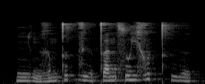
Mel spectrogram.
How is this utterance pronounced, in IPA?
ɲ əː˧˩ ŋ ɣ ə˨˦ m t̪ ə˦˥ t̚ z ɨ̤˨˩ ə̯ t̪ a˧ n s u˧ j ɣ u˦˥ t̚ t̪ʰ ɨ̤˨˩ ə̯

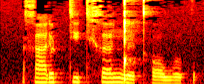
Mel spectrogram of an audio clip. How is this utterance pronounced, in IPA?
x a˦ ɾ ø˦ ʈ tʲ ə˦˨ tʲ x ɜ˦ ŋ͡ǃ ɘ˨ kʰ ɔ˨ w o˨ k

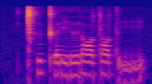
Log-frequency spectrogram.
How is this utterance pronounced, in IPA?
ǀʰ ɨ kʼ ɘ ɾ i ɾ ɨ ɾ ɔ t ɔ t ḭ

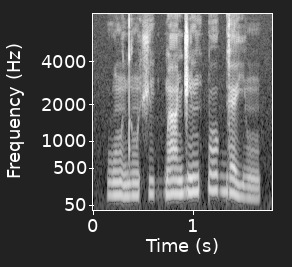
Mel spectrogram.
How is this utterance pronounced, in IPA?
w ũ˨ d ũ˨ ʃ i˧ ɡ͡b ã˧ d͡ʒ ĩ˧ k͡p o˦ ɡ ɛ˦˨ j ũ˨

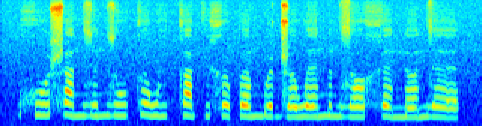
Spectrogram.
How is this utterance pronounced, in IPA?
x u ʂ a n z y n z u k ə w i k a k i x ə˞ p œ m b ə˞ ɖ͡ʐ œ w ɛ n ə n z ʌ x ɛ n œ n z ɛ

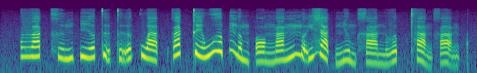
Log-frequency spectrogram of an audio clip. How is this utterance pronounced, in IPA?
v a˦˥ k̚ x ɨ˨˦ ŋ ʔ i˨˦ ə̯ t̪ ɨ̰˧˨ t̪ ɨ̰˧˥ ə̯ k w a˨˩ t̚ k a˦˥ k̚ t̪ e˨˦ w ɣ ə˦˥ p̚ ŋ ə˨˩ m ʔ ɔ˨˩ ŋ a˨˦ ŋ m ə̰˧˥ j z a˨˩ t̚ ɲ ɨ˧˩ m x a˨˩ n v ə˦˥ p̚ t̪ʰ a˧˩ ŋ x a̰˧˨ ŋ ʔ

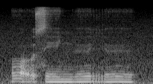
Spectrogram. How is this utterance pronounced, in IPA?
lˠ o̰˥ s e˧ ɲ ø˧˥ r ø˧˥˧

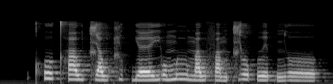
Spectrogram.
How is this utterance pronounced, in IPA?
kʰ o˥˨ t̪ʰ a˧ w t͡ɕ a˧˥ w t͡ɕ u˥˨ k̚ j ɛː˧˥ j o˧˥ m ɯː˥˨ m a˧ w f a˩ m t͡ɕ ɤː˥˨ p̚ ʋ e˧˩ p̚ ɲ ɤː˧˩

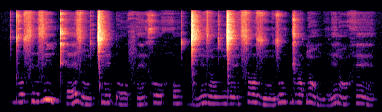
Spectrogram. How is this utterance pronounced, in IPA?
d o˧ s ɨ˧ z ĩ˥˩ kʰ ɛ˩˥ z õ˩ ǀ ẽ˧ ɗ o˩ f ɛ̃˩˥ x o˥ h o˧ ɡ͡ǀ ẽ˩˥ z ɔ̃˧ ŋ͡ǀ ɛ̃˧ s ɔ˥ z ũ˩ z u˥ ɡʲ ɔ˥ ɗ ɔ̃˥˩ m ɨ˩ ɾ ẽ˥ ɾ ɔ̃˩˥ h ɛ̃˥˩

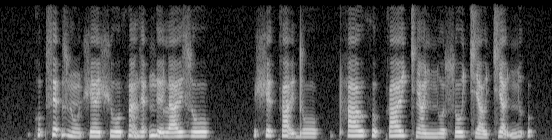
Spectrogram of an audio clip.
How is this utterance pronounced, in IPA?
k ʊ˦ ʔ s ɛ˦ ʔ z ũ˨ ʃ ɛ˦ ʃ o˦ θ ã˦˨ z ɛ˦ ʔ ŋ ḛ˦˨ ɪ̯ l a˦ ɪ̯ z o˦ | ʃ ɛ̰˦˨ k a̰˦˨ ɪ̯ d o˨ | pʰ a˦ ʊ̯ θ o̰˦˨ k a˦ ɪ̯ t͡ɕ ã˨ ɲ o˨ s o˦ t͡ɕ a˨ ʊ̯ t͡ɕ a̰˦˨ ɪ̯ ɲ ʊ˦ ʔ

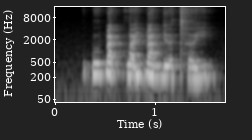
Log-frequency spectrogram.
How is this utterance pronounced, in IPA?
ʔ u˨˦ ɓ a˨˩ k̚ h w a̰˧˥ j ɓ a˨˩ m ɗ ɨ˧˩ ə̯ t̪ʰ ə˨˦ j

